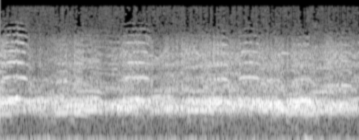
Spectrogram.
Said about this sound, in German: Nach den vielen tausend Gänsen guckt schon kaum noch jemand.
